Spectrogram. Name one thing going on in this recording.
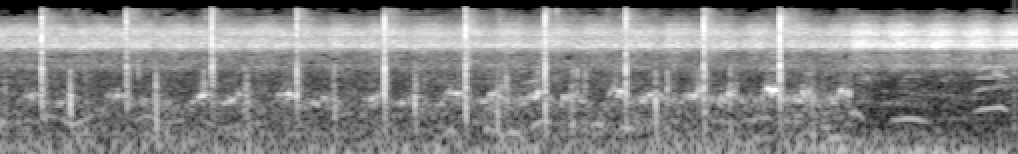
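A jump rope slaps the ground in a quick, steady rhythm.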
